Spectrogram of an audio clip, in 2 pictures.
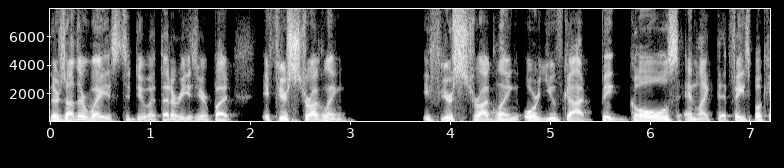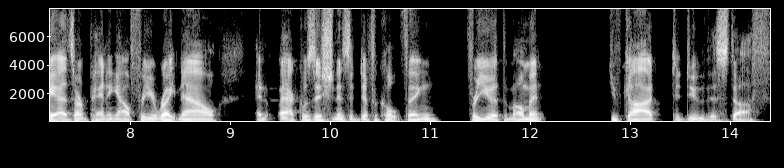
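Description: A man speaks at a fairly low pitch with a fairly bright tone. His pace is moderate and his pitch variation ordinary.

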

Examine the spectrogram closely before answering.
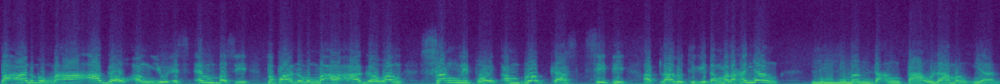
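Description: Lively in intonation yet very even in loudness, a man with a high voice speaks at a fairly slow pace. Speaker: radio news commentator. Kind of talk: radio news commentary. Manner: emphatic, rhetorical. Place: studio. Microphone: old recording.

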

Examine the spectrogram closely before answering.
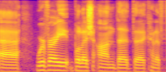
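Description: A man with an Irish accent speaks at a moderate pace, his fairly low pitch held in fairly even intonation. Light background noise can be heard. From Limerick, Ireland. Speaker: tech company co-founder and president. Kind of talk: onstage interview answer. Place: stage. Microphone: handheld.

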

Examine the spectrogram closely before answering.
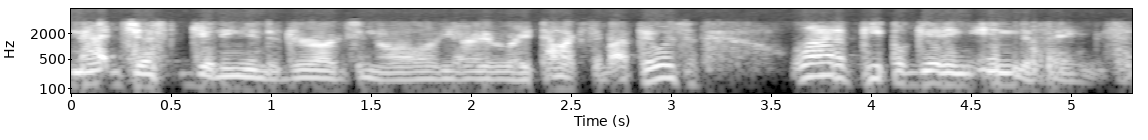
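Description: Over noticeable background noise, a man with an American accent speaks at a very fast pace and a fairly low pitch, with lively intonation and hardly any pauses. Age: 60s. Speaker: caller. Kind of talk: call-in conversation. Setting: phone call over DSL line.

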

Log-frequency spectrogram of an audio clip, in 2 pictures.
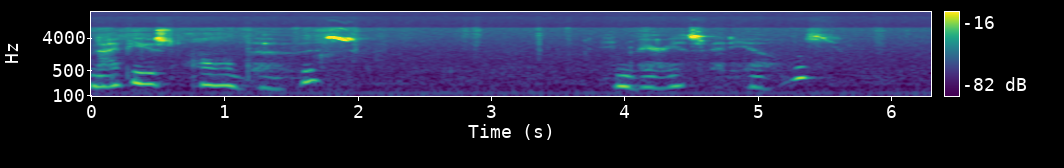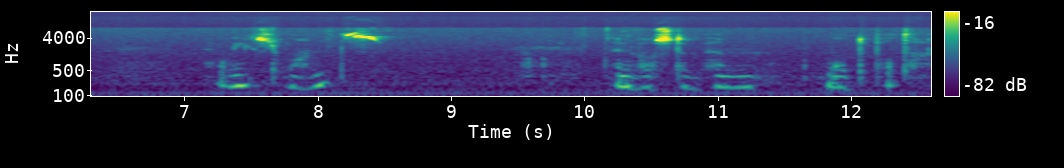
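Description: Soft-spoken, very slow delivery with long, frequent pauses amid noticeable background noise. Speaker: relaxation video creator. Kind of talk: soft-spoken relaxation talk. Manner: soft, hushed ASMR speaking voice.

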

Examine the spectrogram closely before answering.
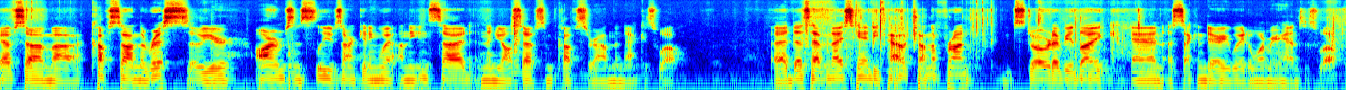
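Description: A man talks at a fairly quick pace in a fairly low pitch. Background noise is noticeable. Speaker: shop staff gear reviewer. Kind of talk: product walkthrough. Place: shop. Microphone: camera far.

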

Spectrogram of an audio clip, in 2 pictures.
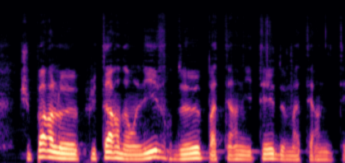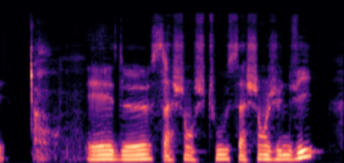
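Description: In an unremarkable speaking voice, a man speaks at a fairly low pitch and fairly slow pace with ordinary pitch variation, in a dry sound with no echo against a quiet background. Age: 30s. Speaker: podcast host. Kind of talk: interview. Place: home room. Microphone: studio mic.

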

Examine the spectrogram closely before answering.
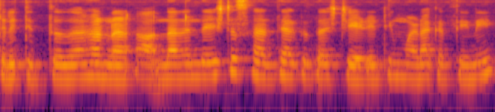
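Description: Her intonation stays flat and monotone. The female speaker's pitch is medium. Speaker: vlogger. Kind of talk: casual vlog narration and cooking tutorial. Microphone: no microphone, voice not clear.

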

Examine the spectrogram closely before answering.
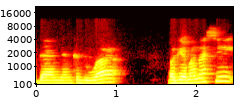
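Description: In a quiet background, a man with a fairly high pitch talks at a fairly slow pace. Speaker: software company CEO; presenter. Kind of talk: book review presentation. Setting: video call. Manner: calm and even, not explosive. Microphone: unstable internet connection; video call.

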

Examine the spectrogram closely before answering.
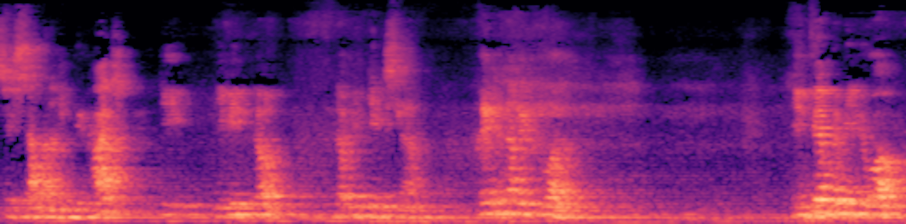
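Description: A man talks at a fairly slow pace with ordinary pitch variation. His tone is slightly mellow, and strong room echo surrounds it.

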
